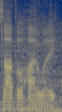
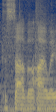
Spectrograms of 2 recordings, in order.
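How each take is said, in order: First: The first word has two syllables. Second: The first word has three syllables. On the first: The speaker calls it right. "but it's actually just Savo Highway" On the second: The speaker calls it wrong. "Even I used to pronounce it Tasavo Highway"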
